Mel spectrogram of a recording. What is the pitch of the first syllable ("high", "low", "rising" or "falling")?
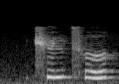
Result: rising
